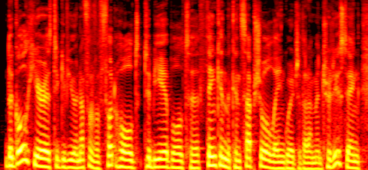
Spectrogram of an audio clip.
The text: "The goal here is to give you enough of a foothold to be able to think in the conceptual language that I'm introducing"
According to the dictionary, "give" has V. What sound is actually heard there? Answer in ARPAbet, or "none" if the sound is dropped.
V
